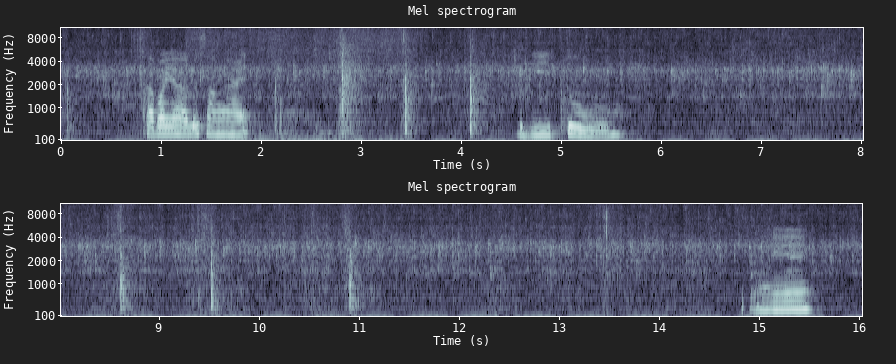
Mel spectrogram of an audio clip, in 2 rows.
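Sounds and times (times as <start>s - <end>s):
knife tapping on chopping board: 2.1s - 4.3s.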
